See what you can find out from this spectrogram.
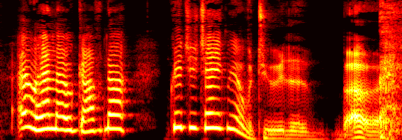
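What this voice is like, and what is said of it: Put-on Cockney accent. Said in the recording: “he was speaking in a Cockney accent”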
